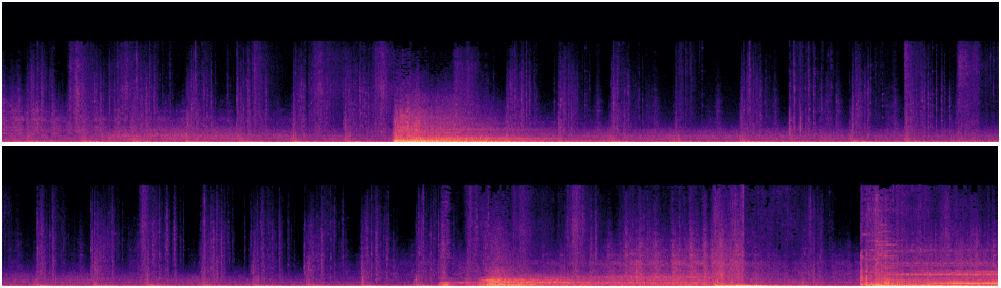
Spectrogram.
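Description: Heavy footsteps crunch quickly and steadily on snow.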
